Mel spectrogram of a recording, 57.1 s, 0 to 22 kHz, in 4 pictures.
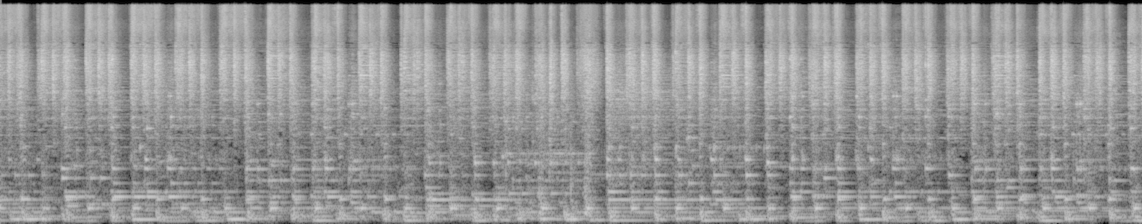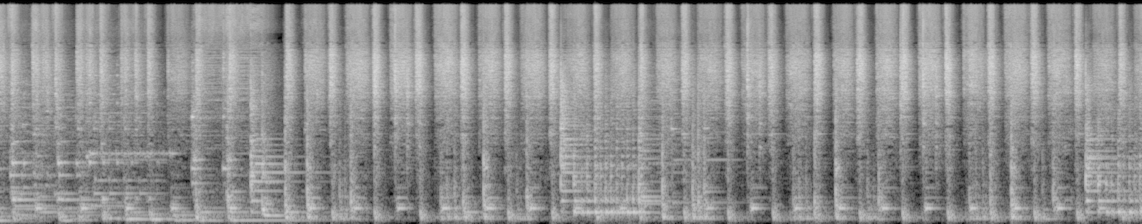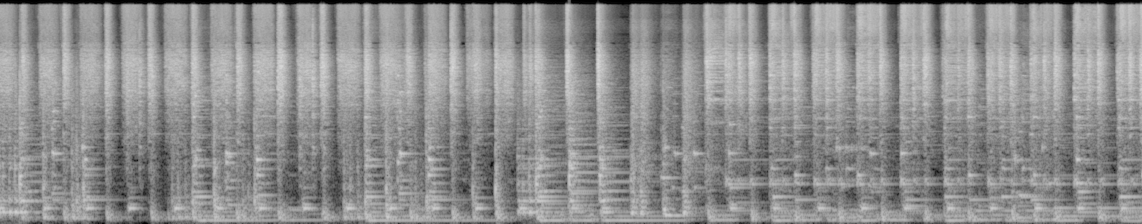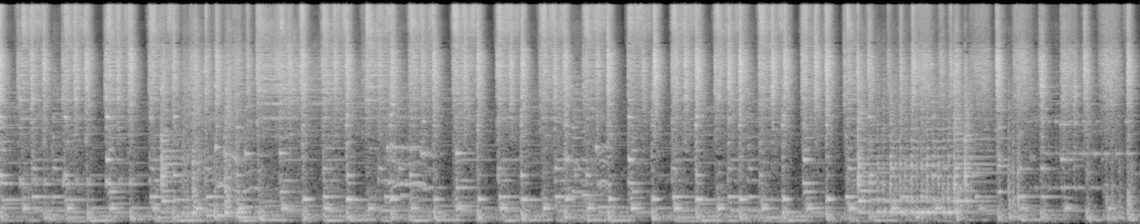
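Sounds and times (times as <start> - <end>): bass line: 0.0 - 18.2, 35.3 - 54.5
shaker: 0.0 - 35.8, 37.2 - 57.0
drums beat: 0.0 - 57.0
marimba mallet notes: 0.0 - 57.0.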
